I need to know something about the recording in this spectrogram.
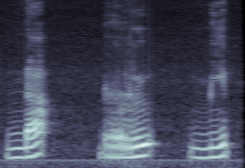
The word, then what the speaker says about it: นฤมิต: ครับ ไป ถึง เรือน หรือ สง่า ผ่า เผย นฤมิต เห็น ไหม รึ ตาม หลัง นอน หนู นะ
